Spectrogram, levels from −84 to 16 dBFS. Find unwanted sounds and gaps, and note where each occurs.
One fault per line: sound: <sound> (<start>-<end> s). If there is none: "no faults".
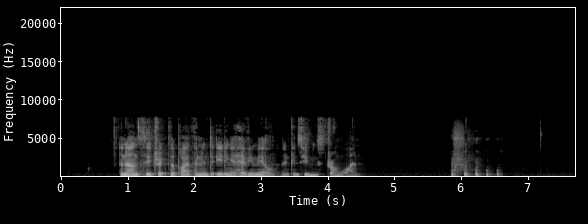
sound: laugh (5.8-6.6 s)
